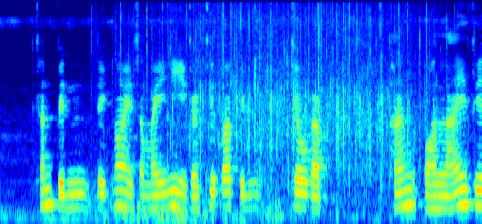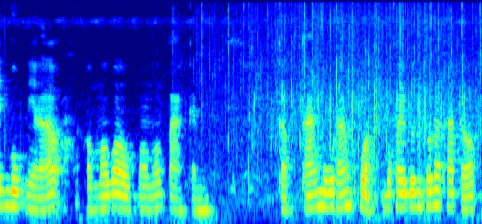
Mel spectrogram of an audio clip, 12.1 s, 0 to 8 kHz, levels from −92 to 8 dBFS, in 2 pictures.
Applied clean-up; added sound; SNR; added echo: none; Applause / Crowd; 17 dB; none.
